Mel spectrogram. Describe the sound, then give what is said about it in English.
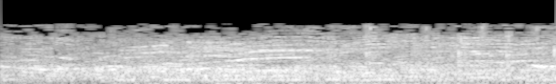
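Steady crowd chatter fills Sanders Stadium at a baseball game as the crowd pours in, a dense babble of many overlapping voices at a constant, fairly loud level with no single speaker standing out. “As the crowd continues to pour in here at Sanders Stadium”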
